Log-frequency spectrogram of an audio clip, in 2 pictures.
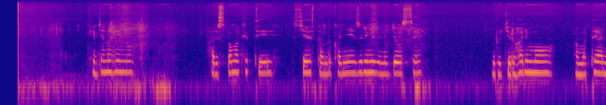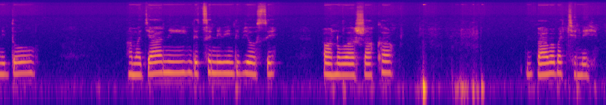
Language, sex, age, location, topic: Kinyarwanda, female, 18-24, Huye, finance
